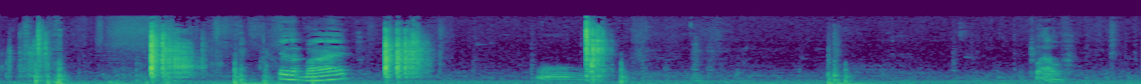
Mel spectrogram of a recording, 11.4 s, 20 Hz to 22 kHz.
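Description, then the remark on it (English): Dice, including a D100 rolled during a tabletop game, clatter and tumble across a hard tabletop in several short, sharp bursts of clicks, with people talking in between. “Roll a D100, tell me what you get.”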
